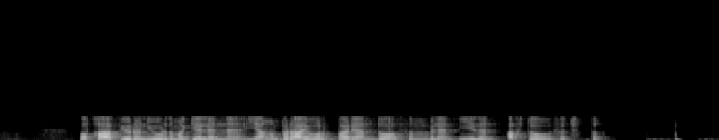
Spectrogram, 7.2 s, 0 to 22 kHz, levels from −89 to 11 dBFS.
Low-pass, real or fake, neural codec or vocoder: 3.6 kHz; fake; codec, 16 kHz, 8 kbps, FunCodec, trained on Chinese and English, 25 frames a second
